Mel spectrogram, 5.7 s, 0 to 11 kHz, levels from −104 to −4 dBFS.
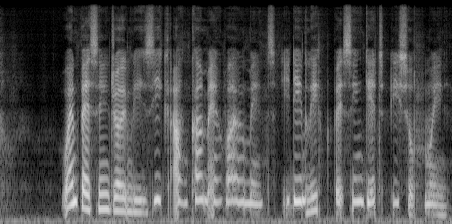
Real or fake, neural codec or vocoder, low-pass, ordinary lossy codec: fake; autoencoder, 22.05 kHz, a latent of 192 numbers a frame, VITS, trained on many speakers; 9.9 kHz; none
